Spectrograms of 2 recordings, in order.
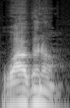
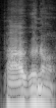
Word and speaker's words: Wagner: 실상을 가지고 방송해 드리겠습니다 와그너 혹은 바그너 이렇게 불리우는데요 저는이 영상에서 영미권 발음으로 와그너로 호칭 하게 되겠습니다 양해해 주시기 바랍니다 존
